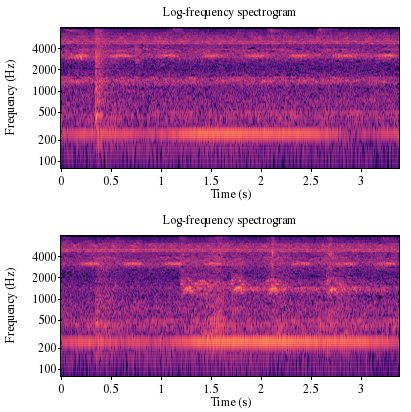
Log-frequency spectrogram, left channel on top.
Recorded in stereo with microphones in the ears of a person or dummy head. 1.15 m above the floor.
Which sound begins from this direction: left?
A snare drum, at 0.3 s.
